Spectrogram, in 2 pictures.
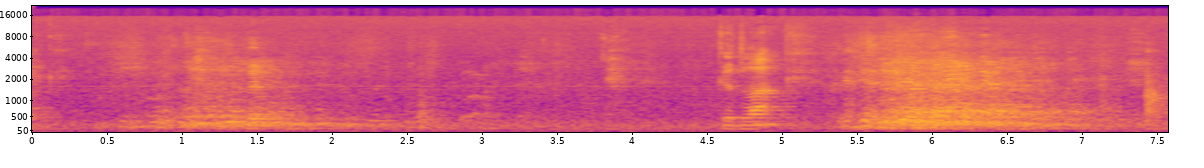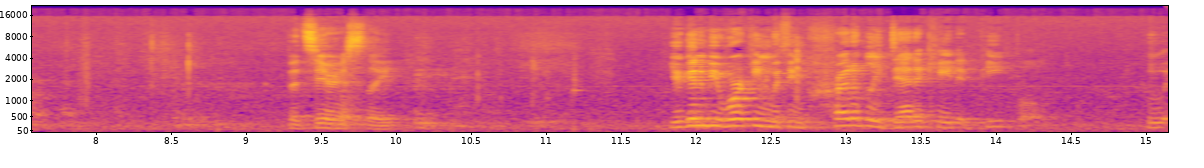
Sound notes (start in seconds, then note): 0.6 laughter; 5.4 laughter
